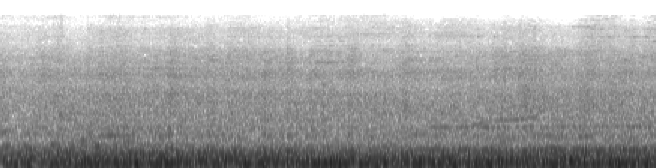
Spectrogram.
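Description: Freight train of covered box wagons rolling past, a steady low rumble of steel wheels on rail.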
